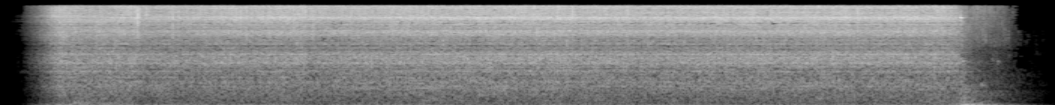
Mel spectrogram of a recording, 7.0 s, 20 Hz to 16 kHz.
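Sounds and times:
household shower running outside, switched on and off: 0:00.2 - 0:06.8.

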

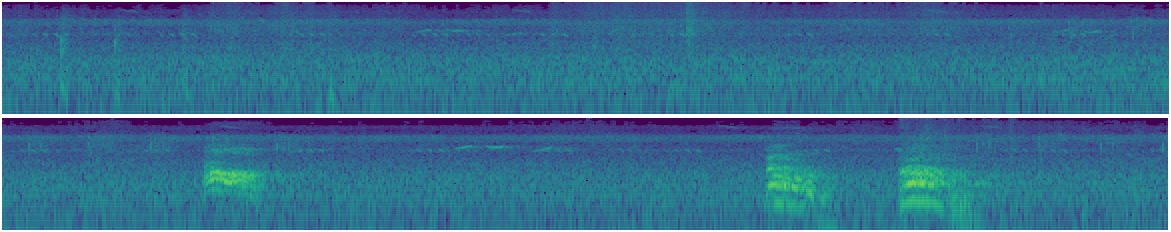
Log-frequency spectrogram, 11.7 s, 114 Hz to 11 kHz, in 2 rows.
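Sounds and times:
low background hiss: 0:01.0 - 0:11.6
baboon barks: 0:09.6 - 0:10.9.

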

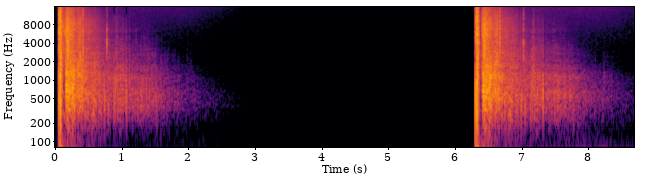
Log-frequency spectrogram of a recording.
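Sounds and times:
Tikka gun: 0:00.0 - 0:02.0, 0:06.3 - 0:08.6.

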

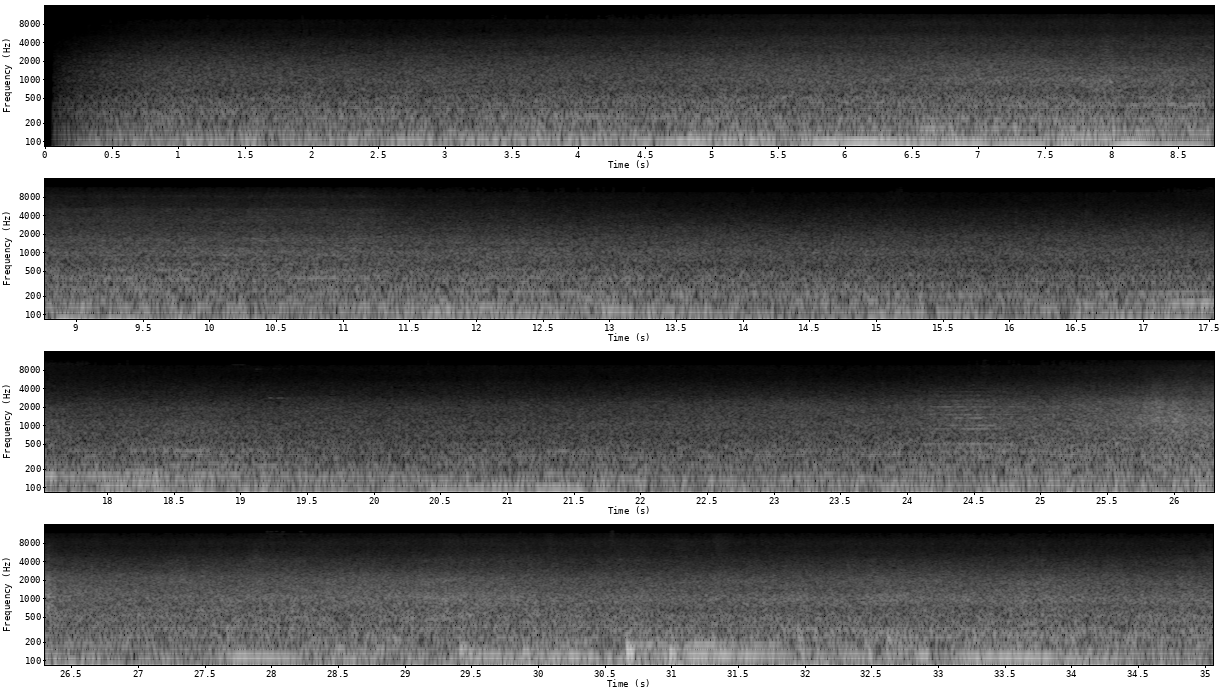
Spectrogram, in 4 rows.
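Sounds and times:
traffic in Germany: 0:00.0 - 0:35.0.

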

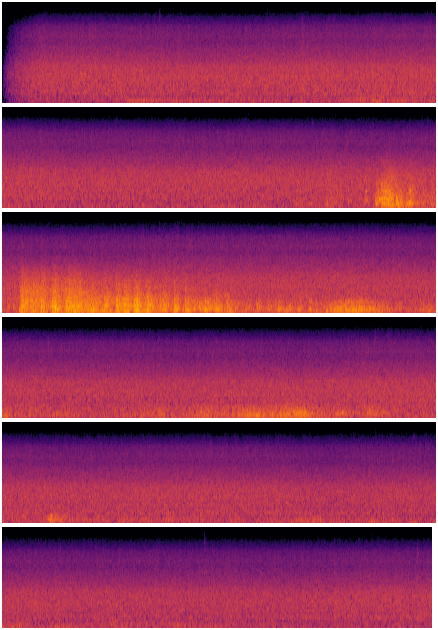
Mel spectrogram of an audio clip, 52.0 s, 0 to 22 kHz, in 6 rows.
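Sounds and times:
light rain: 0:00.0 - 0:52.0
close approaching thunder: 0:15.9 - 0:23.4.

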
